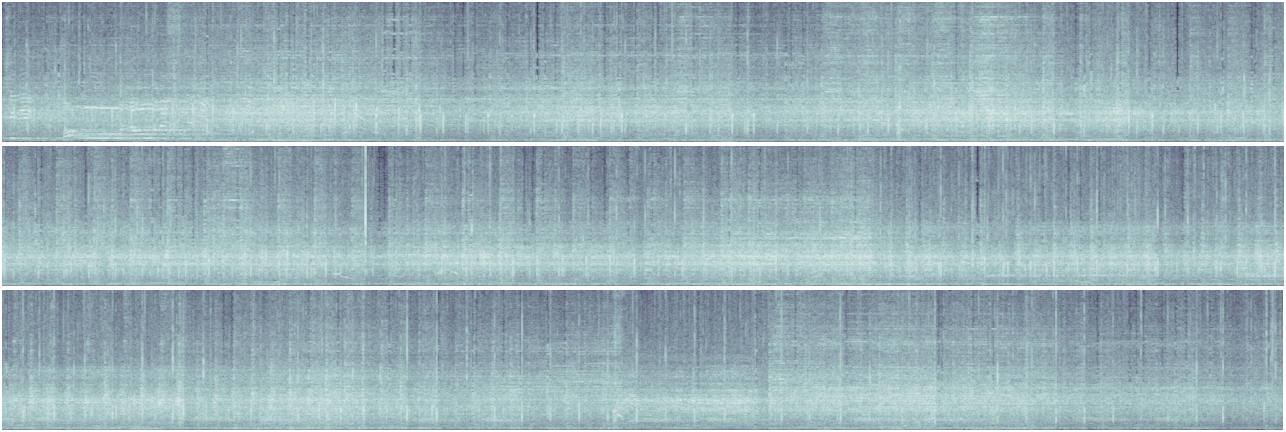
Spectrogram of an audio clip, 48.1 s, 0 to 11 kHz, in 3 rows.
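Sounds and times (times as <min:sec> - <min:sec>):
music playing: 0:00.0 - 0:48.0
spectators clapping: 0:00.0 - 0:48.0
stadium crowd applauding: 0:00.0 - 0:48.0.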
